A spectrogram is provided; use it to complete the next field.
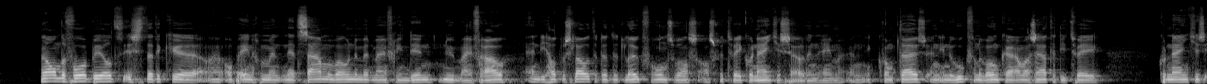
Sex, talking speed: male, 240 wpm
